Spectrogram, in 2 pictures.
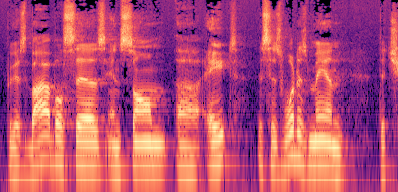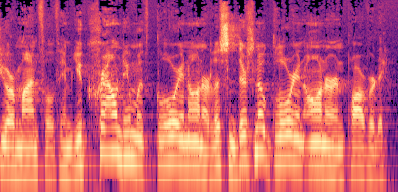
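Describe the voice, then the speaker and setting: A man's voice: medium pitch, quick pace, a little mellow. A male pastor preaching a sermon in a conversational, emphatic way, repeating words and chuckling now and then.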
